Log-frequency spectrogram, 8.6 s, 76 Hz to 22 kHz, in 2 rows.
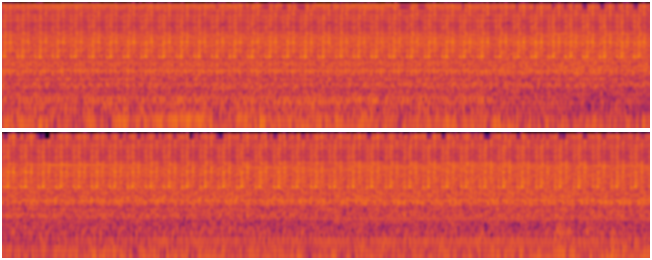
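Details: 2012 Toyota Prius V after a head gasket rebuild and computer panel replacement: fast, persistent ticking knock over the idle; owner believes lifters are adjusting and expects it to clear, cause unconfirmed.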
